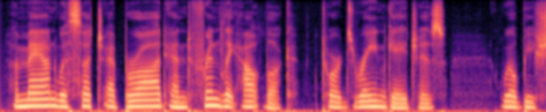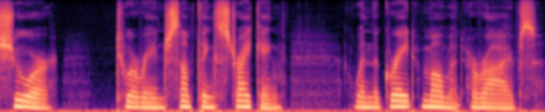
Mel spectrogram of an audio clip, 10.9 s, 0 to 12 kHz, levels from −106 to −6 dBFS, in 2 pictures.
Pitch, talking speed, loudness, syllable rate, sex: 160 Hz, 130 wpm, -17 LUFS, 4.2 syllables/s, female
